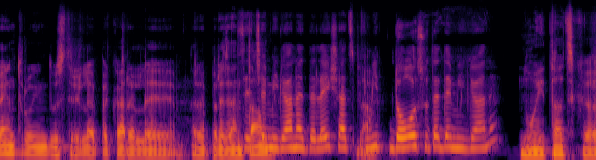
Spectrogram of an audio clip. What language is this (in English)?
Romanian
